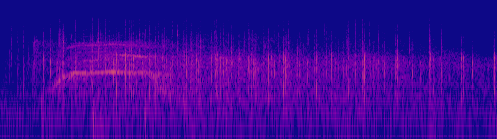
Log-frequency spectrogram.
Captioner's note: audience applauds and cheers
